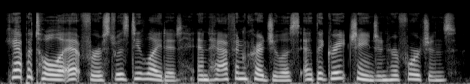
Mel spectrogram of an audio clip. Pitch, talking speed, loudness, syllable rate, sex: 225 Hz, 190 wpm, -17 LUFS, 5.9 syllables/s, female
